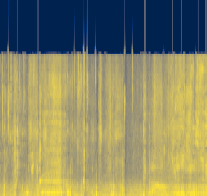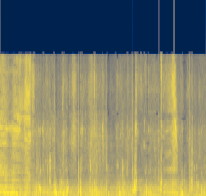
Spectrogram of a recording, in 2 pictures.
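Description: Close-miked biting and chewing of a chunk of crisp-skinned pork: wet mouth sounds with many short crackles and clicks throughout.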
